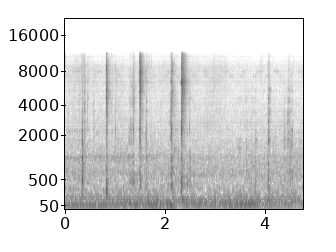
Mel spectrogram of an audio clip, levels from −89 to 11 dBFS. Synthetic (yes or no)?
yes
